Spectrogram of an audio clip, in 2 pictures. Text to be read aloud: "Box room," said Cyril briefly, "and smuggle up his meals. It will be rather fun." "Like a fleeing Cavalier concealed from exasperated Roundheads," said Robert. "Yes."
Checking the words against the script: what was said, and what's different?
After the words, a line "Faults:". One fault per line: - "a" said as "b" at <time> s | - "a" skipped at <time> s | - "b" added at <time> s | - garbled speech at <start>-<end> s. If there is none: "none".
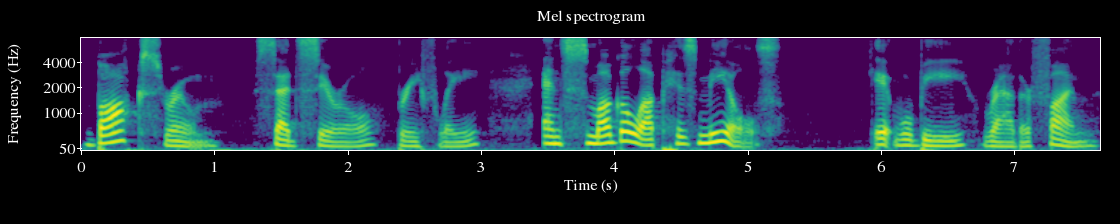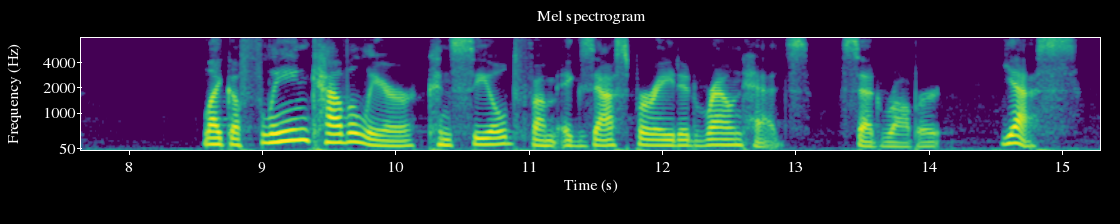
"Box room," said Cyril briefly, "and smuggle up his meals. It will be rather fun." "Like a fleeing Cavalier concealed from exasperated Roundheads," said Robert. "Yes."
Faults:
none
